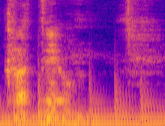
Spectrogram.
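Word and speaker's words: κρατέω: Esa palabra se pronuncia algo así como krateo.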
